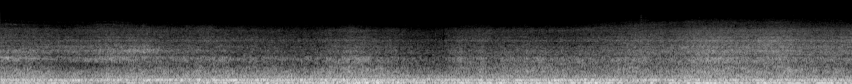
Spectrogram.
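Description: A Twin Otter light aircraft, in Hebridean Airways colours, sounds at Leeds Bradford Airport as a steady, loud propeller-engine drone that swells slightly near the end, with no voices.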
